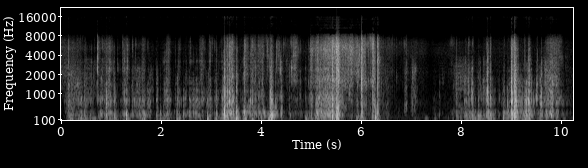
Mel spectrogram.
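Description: Plastic shrink-wrap crinkling and tearing as it is stripped off a cardboard box, with handling rustle and small knocks. The crackling is densest and loudest about five to six and a half seconds in, and eases off briefly shortly after.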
